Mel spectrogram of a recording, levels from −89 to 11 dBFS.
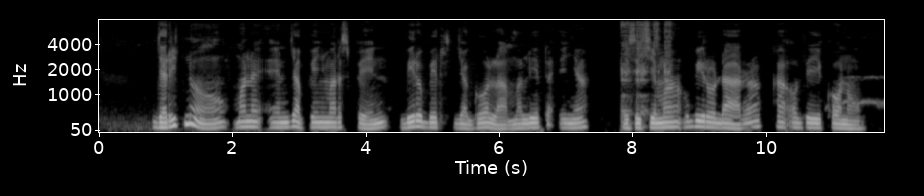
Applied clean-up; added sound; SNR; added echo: classical method Wiener filter.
